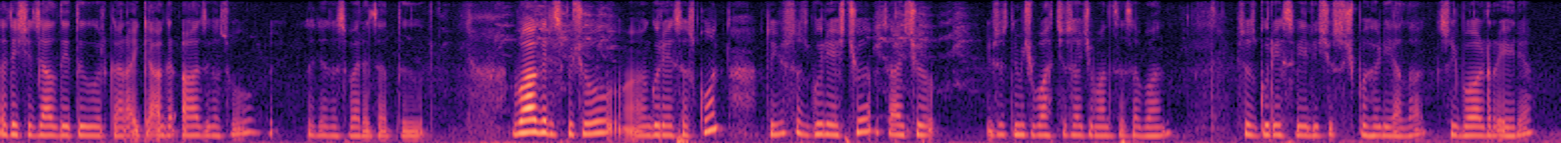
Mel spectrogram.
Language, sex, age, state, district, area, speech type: Kashmiri, female, 18-30, Jammu and Kashmir, Bandipora, rural, spontaneous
